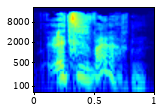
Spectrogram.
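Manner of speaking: high-pitched burst of remembering; sudden recollection. Acted. Drunk Lou suddenly remembers his last free day, blurting. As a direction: blurt it out as it comes back. Sudden recall after thinking hard.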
